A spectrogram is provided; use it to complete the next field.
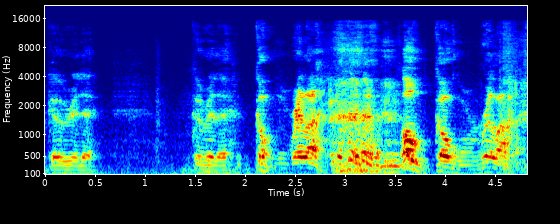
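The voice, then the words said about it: Impression of Jesse Ventura. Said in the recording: “My only impression of him I could do is him from the wrestling, when as his co-commentator was Gorilla Monsoon.”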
